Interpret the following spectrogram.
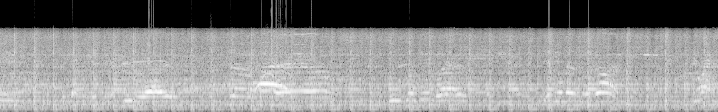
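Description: Live rock band playing: electric guitars and drums, with a singer's voice over them.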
